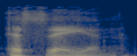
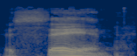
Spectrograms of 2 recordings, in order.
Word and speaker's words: Esayian: Esayian. Esayian.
